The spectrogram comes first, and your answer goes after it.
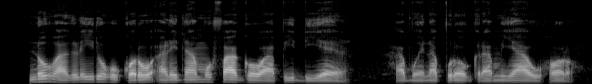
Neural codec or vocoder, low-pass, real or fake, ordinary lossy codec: none; none; real; none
